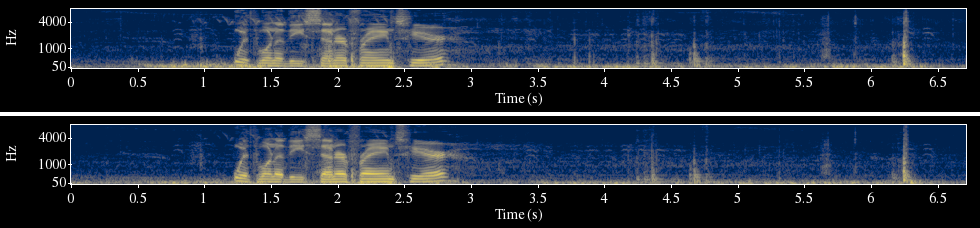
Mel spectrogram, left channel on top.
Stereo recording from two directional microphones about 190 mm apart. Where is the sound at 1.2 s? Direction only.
35° right (ahead or behind).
